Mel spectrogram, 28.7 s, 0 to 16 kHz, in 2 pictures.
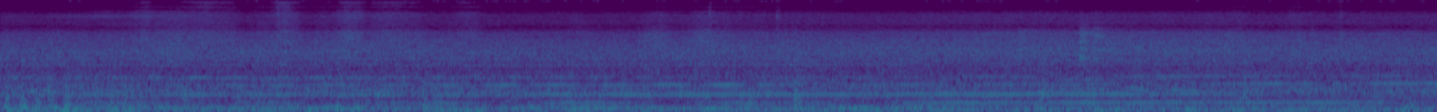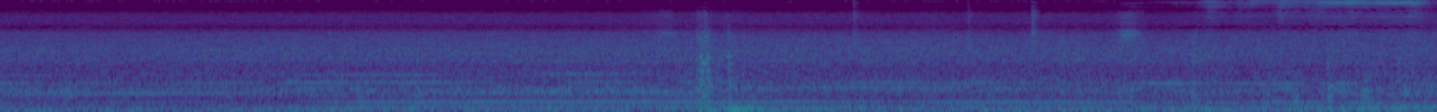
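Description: Seibu 4000 series electric train running, heard inside the carriage: a steady low rumble from the wheels and track with motor and gear whine tones that slowly shift in pitch. A single sharp knock about two-thirds of the way through is the loudest moment.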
